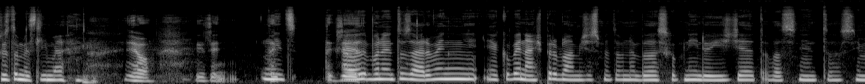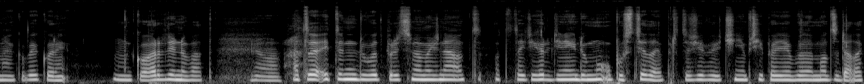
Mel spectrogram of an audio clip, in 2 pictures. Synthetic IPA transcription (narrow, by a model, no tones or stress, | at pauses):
sɪt̪omɪsliːmɛjot̪aɡʒɛ | ɲɪt͡s | t̪aɡʒalɛvonjɛt̪o̞zaːɾo̞vɛɲjako̞bɪnaːʃpɾo̞blɛːmʒɛsmɛt̪amnɛbɪlɪsxo̞pniːdo̞jiʒɟɛt̪avlast̪ɲɛt̪o̞sɲɪmajakobɪk | ko̞oɾdɪno̞vat̪ | ʔat̪o̞jɛʔɪt̪ɛnduːvo̞t̪pɾo̞t͡ʃsmɛmo̞ʒnaːot̪ʔot̪ːacɛxɾo̞ɟɪniːɣdomuːʔupuscɪlɪpɾot̪o̞ʒɛvɛvjɛt͡ʃɪɲɛpr̝̥iːpaɟɛbɪlɪmo̞t͡sda̰lɛko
